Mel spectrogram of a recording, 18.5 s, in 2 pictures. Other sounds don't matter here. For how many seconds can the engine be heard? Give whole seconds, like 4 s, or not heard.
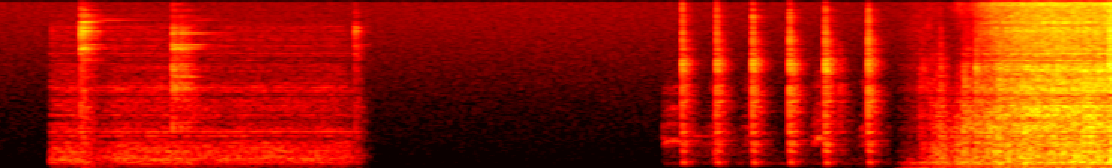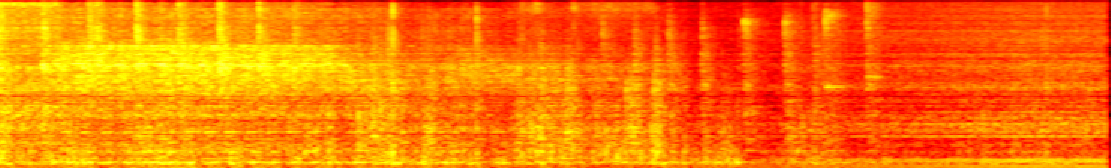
10 s.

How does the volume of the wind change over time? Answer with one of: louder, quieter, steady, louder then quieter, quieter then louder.
quieter.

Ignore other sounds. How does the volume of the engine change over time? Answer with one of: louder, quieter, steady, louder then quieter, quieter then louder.
quieter then louder.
